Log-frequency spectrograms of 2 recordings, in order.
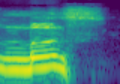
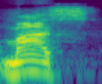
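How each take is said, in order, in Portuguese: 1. A vogal é nasalizada. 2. A vogal é um a oral simples. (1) "quer mudar o fonema de fechado para nasal" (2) "sem o i"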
